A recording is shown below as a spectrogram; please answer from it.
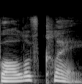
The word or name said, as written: ball of clay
